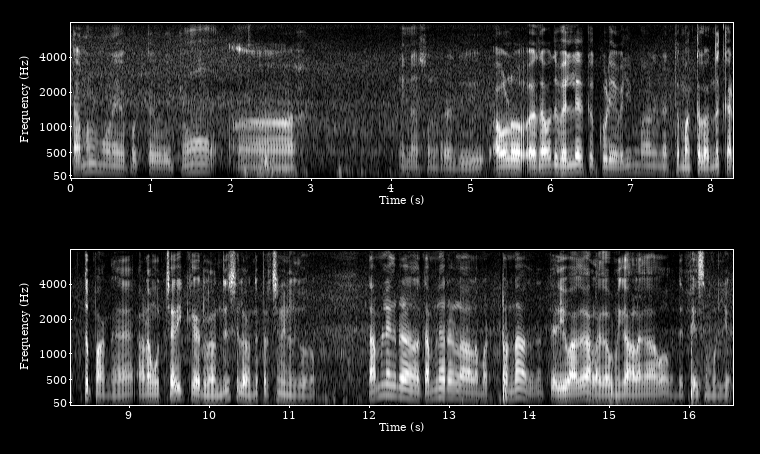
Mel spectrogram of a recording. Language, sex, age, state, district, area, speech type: Tamil, male, 18-30, Tamil Nadu, Mayiladuthurai, urban, spontaneous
